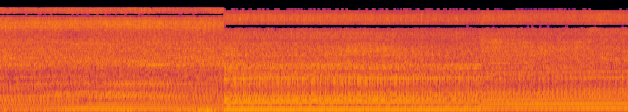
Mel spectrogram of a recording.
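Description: A petrol hedge trimmer engine drones steadily outdoors.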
